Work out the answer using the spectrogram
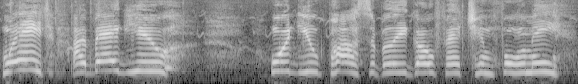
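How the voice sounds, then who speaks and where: An actress playing a deluded, genteel, fragile bride in a western video game. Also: female voice, high-pitched, fairly even intonation, slow, a bit bright. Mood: pleading.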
